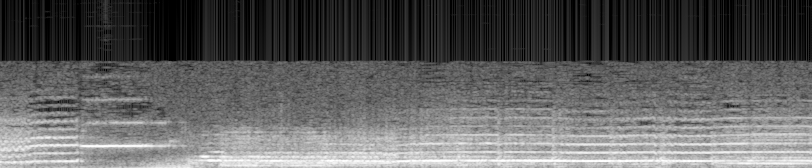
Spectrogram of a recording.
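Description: A drawn-out creak rising in pitch fades out in the first second and a half, typical of the show's creaking-door opening effect. Eerie theme music with long held, droning tones follows and carries on.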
